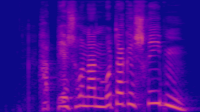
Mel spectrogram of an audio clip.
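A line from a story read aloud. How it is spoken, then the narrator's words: Called out. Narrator (German): rief sie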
